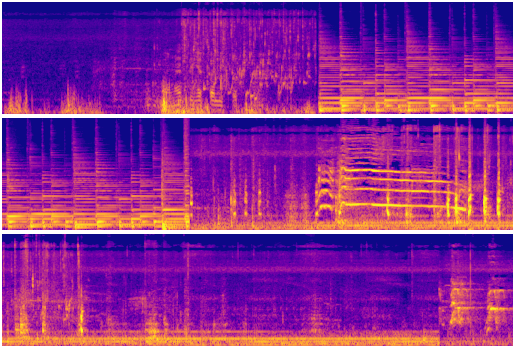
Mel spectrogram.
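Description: A rooster crows once, a long call of about two seconds that bends in pitch and is the loudest sound, a little past the middle. Before it, water splashes in a tub as a chicken is dipped, followed by several seconds of music with a steady beat.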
